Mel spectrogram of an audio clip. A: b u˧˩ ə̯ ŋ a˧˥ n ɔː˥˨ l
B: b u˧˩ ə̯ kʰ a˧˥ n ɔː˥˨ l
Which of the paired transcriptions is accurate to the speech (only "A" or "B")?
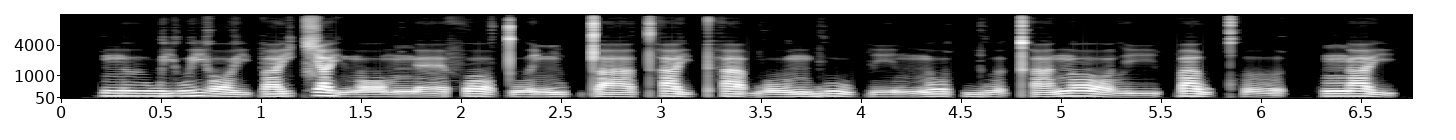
B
